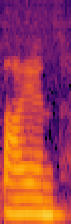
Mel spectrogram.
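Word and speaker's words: iron: आयरन को आयरन नहीं बोलते, आयन।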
